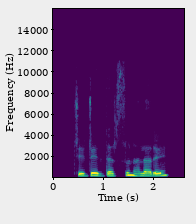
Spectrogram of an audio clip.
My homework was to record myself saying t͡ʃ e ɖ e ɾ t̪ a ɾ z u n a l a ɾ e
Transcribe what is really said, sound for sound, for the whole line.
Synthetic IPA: t͡ʃ e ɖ e ɾ d̪ a ɾ s u n a l a ɾ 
